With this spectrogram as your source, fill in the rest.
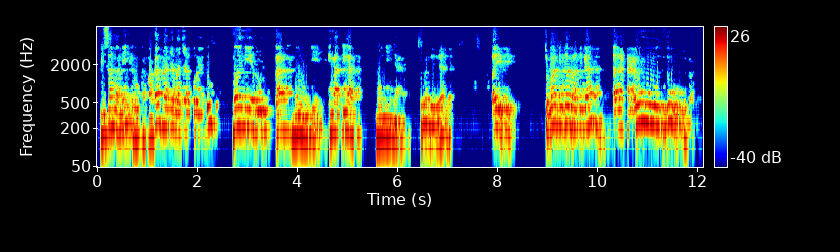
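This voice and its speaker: A man's voice: high-pitched, animated, moderate pace, pauses often, dark tone. A man teaching adults to recite the Quran, patiently asking the class questions and modeling the Arabic sounds for them to repeat. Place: large echoey hall. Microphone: far from the mic. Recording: very echoey, distant hall recording.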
